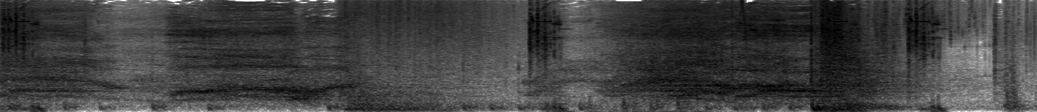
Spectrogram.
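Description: A shotgun fires with loud, booming blasts.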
